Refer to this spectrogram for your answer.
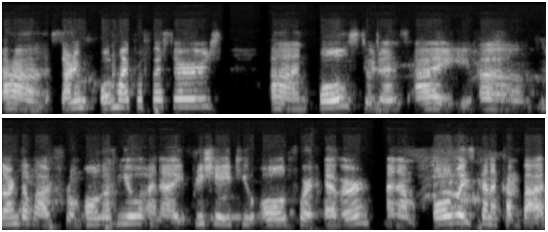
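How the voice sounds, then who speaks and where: With a non-native accent, a woman speaks at a fairly slow pace in a fairly high pitch with ordinary pitch variation. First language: not English. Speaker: social work graduate. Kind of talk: thank-you speech. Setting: video call. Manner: halting.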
